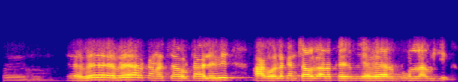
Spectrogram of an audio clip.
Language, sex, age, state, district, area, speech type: Odia, male, 18-30, Odisha, Boudh, rural, conversation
